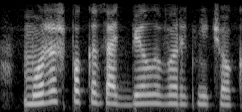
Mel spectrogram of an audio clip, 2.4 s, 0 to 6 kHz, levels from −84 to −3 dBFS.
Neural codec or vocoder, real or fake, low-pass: none; real; 5.4 kHz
